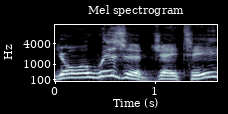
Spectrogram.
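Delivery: very slow, deliberate, dragged-out, clumsy delivery. Doing a best Harry Potter impression for friends: Harry Potter impression. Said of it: "That was my best Harry Potter".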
